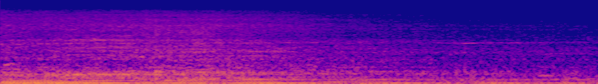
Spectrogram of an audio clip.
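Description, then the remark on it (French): A car rumbles along a street in Paris, its low engine drone steady and fairly loud before easing off slightly toward the end, with no voices present. “Vous excuserez les buts de voiture et le bruit des pas de ces bobos parisiens dont je fais partie à présent, je crois.”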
